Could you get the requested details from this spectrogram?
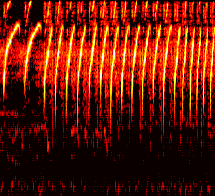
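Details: Calls of Javan munia meant to lure wild birds in. Two slower rising-falling high chirps open a steady, fast run of thin, down-slurred notes, repeated several times per second and slightly fading toward the end.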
